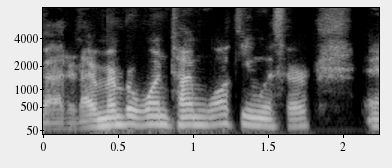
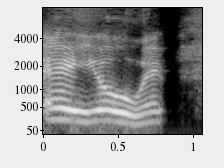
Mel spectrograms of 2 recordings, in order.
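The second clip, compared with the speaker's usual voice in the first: put-on New York accent; 8 semitones higher, 8 dB louder than usual. Imitating a friend as a stereotype New Yorker: put-on stereotype New Yorker voice. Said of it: "stereotype New Yorker".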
